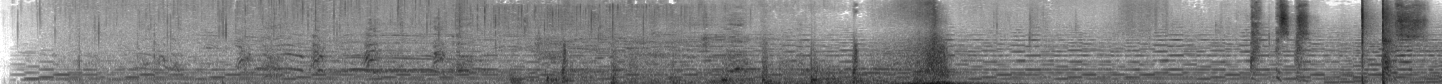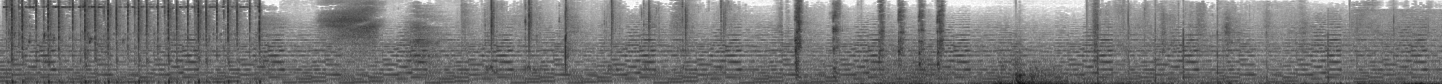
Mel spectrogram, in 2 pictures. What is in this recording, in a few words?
cinematic; ringtones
